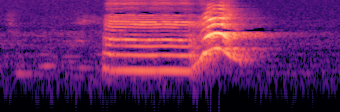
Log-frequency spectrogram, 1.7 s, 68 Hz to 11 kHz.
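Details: A 22-year-old yellow-naped amazon talking at bedtime, when it habitually says "Good night" phrases: a steady, nasal, mid-pitched tone then a quick rising-then-falling squawky syllable, in a quiet room.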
